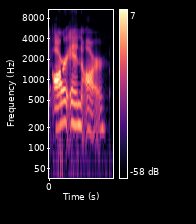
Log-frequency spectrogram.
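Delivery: "R N R" spelt out slowly; slow, separated. Shown as a demonstration. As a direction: say "R N R" with each letter apart. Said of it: "but say it fast".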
